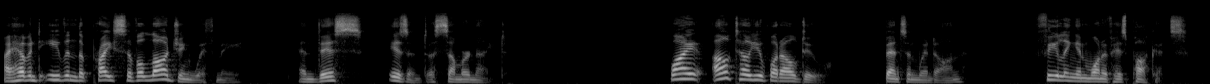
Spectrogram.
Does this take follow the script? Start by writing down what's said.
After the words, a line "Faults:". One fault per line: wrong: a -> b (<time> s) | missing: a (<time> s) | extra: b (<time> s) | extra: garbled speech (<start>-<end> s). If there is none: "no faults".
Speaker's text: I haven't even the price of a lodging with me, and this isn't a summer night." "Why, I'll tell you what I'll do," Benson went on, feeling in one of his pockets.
I haven't even the price of a lodging with me, and this isn't a summer night." "Why, I'll tell you what I'll do," Benson went on, feeling in one of his pockets.
Faults:
no faults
